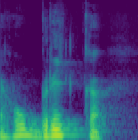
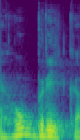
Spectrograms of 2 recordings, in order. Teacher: a pronúncia dessa palavra é rubrica. Então, ela é a sílaba forte, é a penúltima. Então, ela é uma paroxítona.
